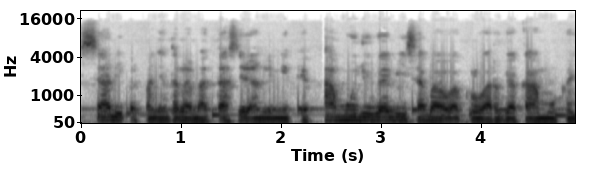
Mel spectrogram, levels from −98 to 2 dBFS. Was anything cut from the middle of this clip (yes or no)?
no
